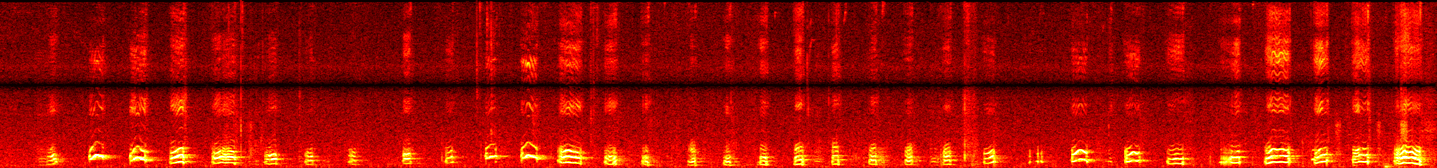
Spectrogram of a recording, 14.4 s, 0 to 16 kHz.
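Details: Rhodesian Ridgeback puppies, 12 days old: a steady run of high whimpering squeaks, roughly two or three each second for fourteen seconds, each note bending up and down, fairly even in loudness.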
